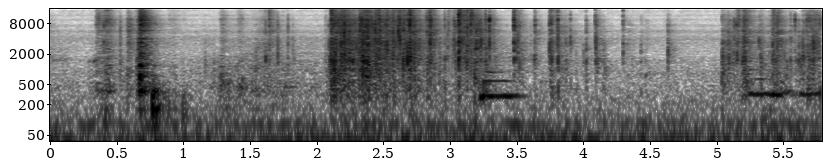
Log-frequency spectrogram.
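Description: Plastic packaging of a pack of air-dry clay crinkling as it is handled and turned over. It is loudest about two seconds in and again near the end, with a few light clicks before.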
